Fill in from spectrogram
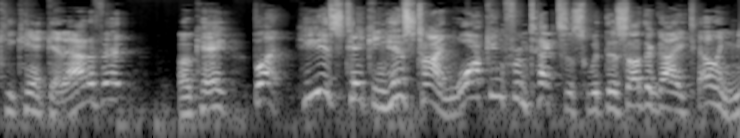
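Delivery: ordinary talk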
